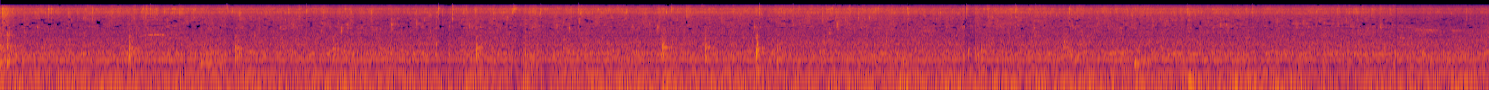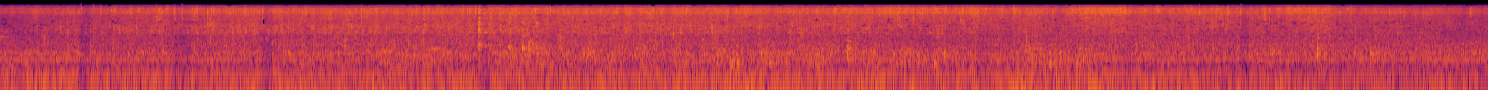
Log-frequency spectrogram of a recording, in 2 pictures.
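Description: Garlic, ginger and onions sizzling in hot oil in a nonstick frying pan, a steady hiss that grows louder about halfway through. A spatula stirs the pan near the end.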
